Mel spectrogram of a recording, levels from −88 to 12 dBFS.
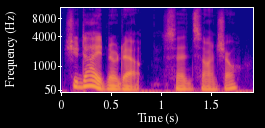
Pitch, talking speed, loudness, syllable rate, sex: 100 Hz, 190 wpm, -18 LUFS, 4.4 syllables/s, male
